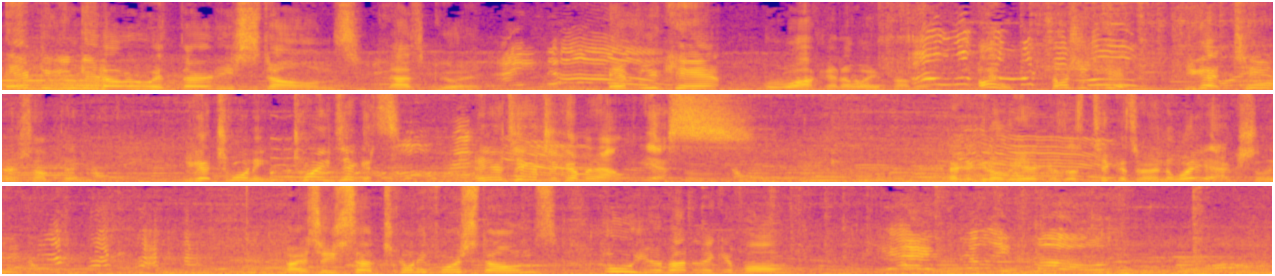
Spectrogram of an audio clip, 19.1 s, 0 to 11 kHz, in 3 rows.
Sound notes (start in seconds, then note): 12.9 laughing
